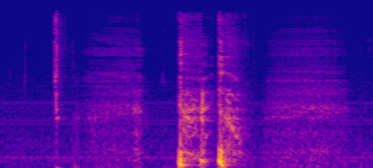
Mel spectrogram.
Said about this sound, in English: I swear I don't have COVID. That was just dry throat.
